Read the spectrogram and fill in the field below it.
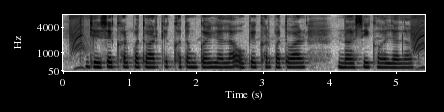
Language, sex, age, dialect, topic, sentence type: Bhojpuri, female, 18-24, Western, agriculture, statement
